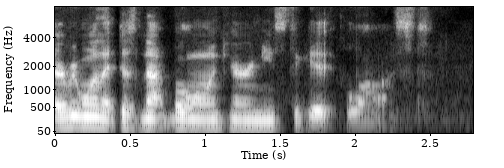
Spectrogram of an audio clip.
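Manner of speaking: plain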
